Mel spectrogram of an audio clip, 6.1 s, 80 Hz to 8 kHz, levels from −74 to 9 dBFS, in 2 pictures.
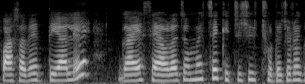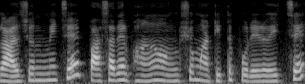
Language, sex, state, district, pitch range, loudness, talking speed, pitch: Bengali, female, West Bengal, Purulia, 205-235 Hz, -18 LUFS, 165 wpm, 220 Hz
